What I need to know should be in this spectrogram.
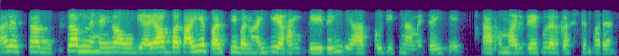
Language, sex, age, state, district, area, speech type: Hindi, female, 18-30, Uttar Pradesh, Ghazipur, urban, conversation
